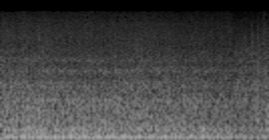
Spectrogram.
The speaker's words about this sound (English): He gapes as he watches Frakes' yacht pulling off into the distance.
